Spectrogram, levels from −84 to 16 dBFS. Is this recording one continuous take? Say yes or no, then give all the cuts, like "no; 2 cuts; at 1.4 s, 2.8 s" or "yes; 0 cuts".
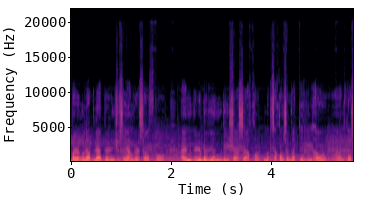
yes; 0 cuts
